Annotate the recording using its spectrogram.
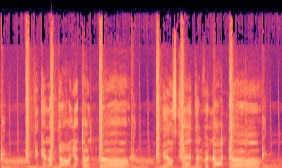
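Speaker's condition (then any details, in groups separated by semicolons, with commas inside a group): No condition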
